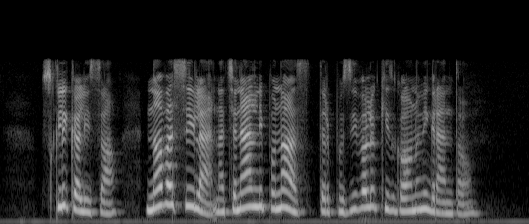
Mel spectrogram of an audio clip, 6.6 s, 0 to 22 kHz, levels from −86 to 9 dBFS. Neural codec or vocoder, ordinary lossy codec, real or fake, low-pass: none; none; real; 7.2 kHz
